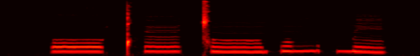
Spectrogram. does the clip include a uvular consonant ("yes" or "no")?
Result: no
